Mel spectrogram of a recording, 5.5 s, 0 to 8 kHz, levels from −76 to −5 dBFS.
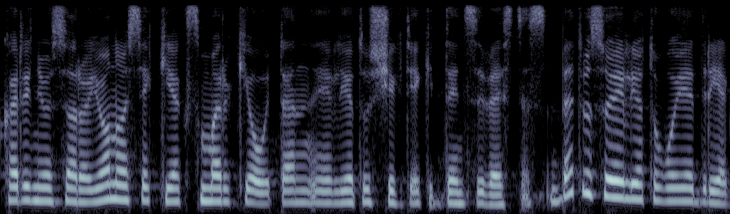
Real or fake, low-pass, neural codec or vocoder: fake; 7.2 kHz; codec, 16 kHz, 2 kbps, X-Codec, HuBERT features, trained on LibriSpeech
